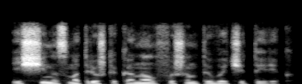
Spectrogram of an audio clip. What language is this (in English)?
Russian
